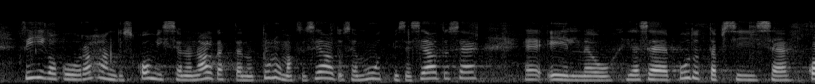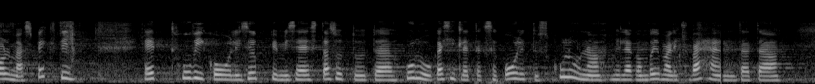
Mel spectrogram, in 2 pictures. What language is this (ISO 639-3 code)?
est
